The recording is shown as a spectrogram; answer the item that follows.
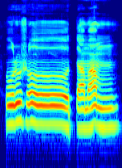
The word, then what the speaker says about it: পুরুষোত্তম: মত উচ্চারণ হবে পুরুষোত্তম পুরুষ পুরো হ্রস্ব কিন্তু মধ্যস্টা দীর্ঘ তাই দীর্ঘ করলাম পুরুষোত্তম শেষের মা টা অর্ধেক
